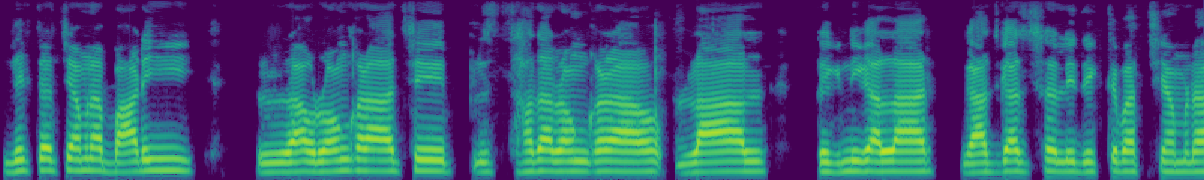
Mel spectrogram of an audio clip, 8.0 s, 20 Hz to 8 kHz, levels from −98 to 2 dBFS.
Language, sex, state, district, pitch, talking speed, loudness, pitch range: Bengali, male, West Bengal, Dakshin Dinajpur, 170 Hz, 155 wpm, -15 LUFS, 160-175 Hz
